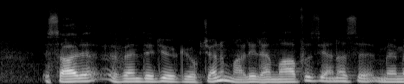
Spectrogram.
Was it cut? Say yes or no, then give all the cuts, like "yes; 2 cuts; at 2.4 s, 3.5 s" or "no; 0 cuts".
no; 0 cuts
